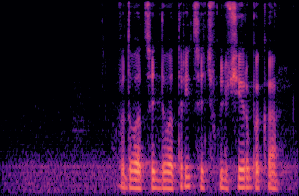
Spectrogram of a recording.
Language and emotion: Russian, neutral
